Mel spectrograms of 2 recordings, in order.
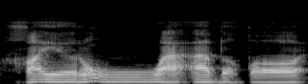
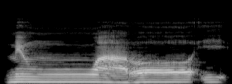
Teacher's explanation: semuanya itu ada rasa getar di hidung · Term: idgham bi gunnah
